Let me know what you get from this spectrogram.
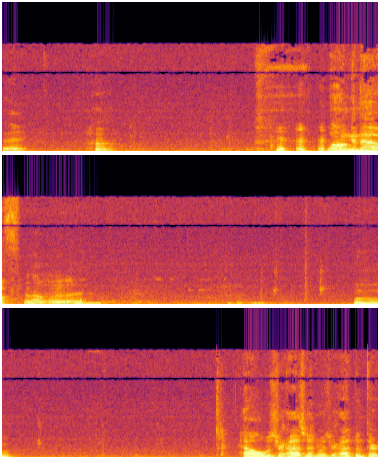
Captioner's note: laughs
